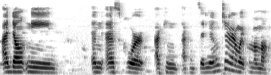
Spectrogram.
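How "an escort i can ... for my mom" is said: ordinary talk, nothing marked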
